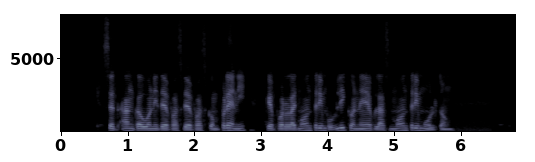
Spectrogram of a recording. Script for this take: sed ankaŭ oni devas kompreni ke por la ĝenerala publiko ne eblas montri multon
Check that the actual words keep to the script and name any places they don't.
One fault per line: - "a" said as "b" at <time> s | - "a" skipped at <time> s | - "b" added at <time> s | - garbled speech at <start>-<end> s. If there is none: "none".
- "devas" added at 1.9 s
- "ĝenerala" said as "montri" at 3.6 s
